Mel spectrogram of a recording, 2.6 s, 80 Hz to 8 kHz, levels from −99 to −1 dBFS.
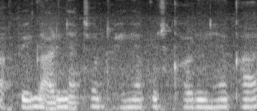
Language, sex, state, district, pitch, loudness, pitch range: Hindi, female, Bihar, Vaishali, 195 Hz, -17 LUFS, 190-200 Hz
